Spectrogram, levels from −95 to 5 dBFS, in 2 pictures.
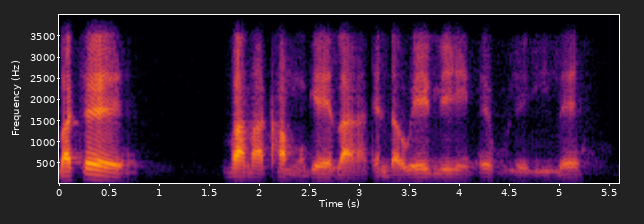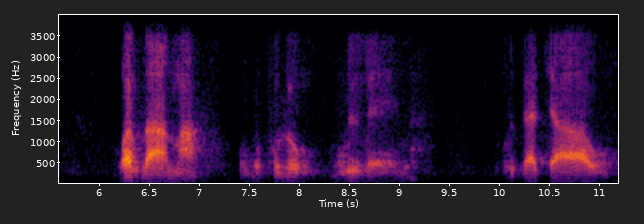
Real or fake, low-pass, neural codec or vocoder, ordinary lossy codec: fake; 3.6 kHz; codec, 24 kHz, 0.9 kbps, WavTokenizer, medium speech release version 2; Opus, 32 kbps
